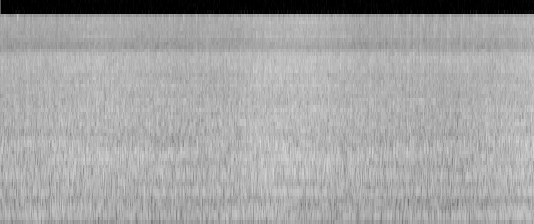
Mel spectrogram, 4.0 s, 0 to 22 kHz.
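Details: Ford Fiesta 1.3 OHV engine after a valve clearance adjustment: even idle with a soft steady beat and no sharp tapping from the top end; valvetrain sounds healthy.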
